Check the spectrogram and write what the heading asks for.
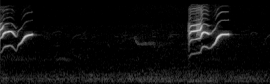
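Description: Two bright bursts of songbird calls, quick chirping notes with sweeping high-pitched slurs, separated by a pause with a faint soft note in between; no voices present.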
